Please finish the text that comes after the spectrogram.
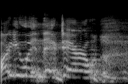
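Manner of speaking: furious, high-pitched angry holler. Playing an angry character banging on a door: angry in-character yelling. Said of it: "very pissed off, 'cause I'm still huffing and puffing".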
